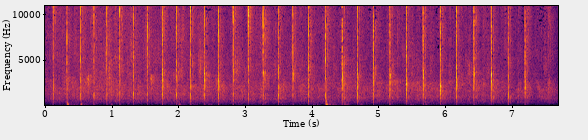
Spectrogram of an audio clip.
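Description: An audience claps in a steady, even rhythm to welcome a woman who has just confessed her faith in Christ, roughly four sharp claps per second, sustained for several seconds at a fairly strong level with no talking over it.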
